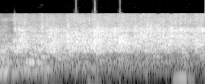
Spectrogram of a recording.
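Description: An audience at a Supreme Court event applauds: a dense, continuous wash of clapping that holds steady for about two seconds, loud and filling the hall.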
